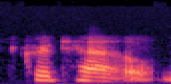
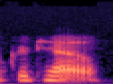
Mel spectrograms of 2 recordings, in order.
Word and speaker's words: Croteau: It's C-R-O-T-E-A-U, and it's pronounced Croteau, Nicole Croteau. So I always tell people it kind of has a rhythm.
